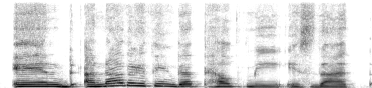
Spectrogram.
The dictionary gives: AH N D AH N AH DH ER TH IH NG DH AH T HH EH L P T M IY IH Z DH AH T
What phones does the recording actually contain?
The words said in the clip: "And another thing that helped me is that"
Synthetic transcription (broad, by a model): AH N D AH N AH DH ER TH IH NG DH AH T HH EH L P M IY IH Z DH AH T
